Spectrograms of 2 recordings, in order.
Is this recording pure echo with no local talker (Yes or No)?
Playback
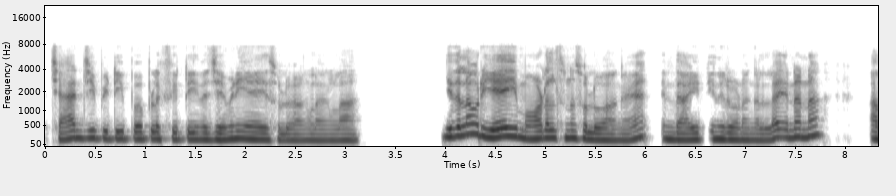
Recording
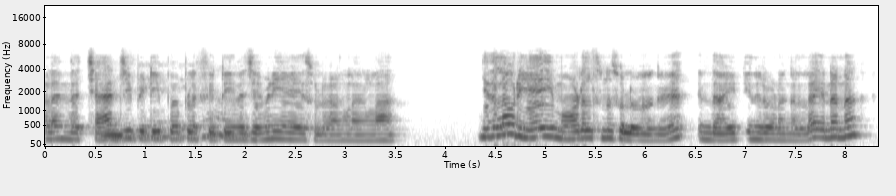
No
